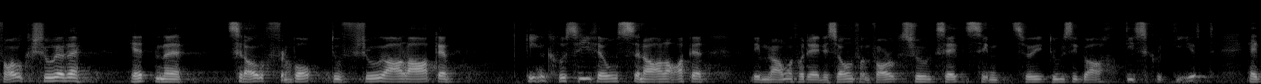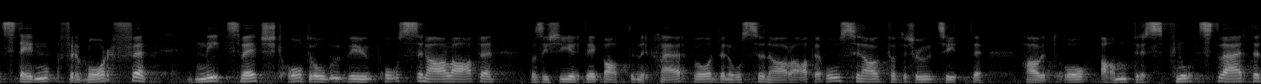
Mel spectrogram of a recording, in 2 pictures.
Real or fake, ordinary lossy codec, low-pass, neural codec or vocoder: fake; none; 7.2 kHz; codec, 16 kHz, 1 kbps, FunCodec, trained on LibriTTS, 50 frames a second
